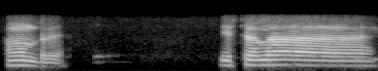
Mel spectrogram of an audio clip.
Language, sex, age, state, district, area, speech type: Kannada, male, 18-30, Karnataka, Dharwad, rural, conversation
